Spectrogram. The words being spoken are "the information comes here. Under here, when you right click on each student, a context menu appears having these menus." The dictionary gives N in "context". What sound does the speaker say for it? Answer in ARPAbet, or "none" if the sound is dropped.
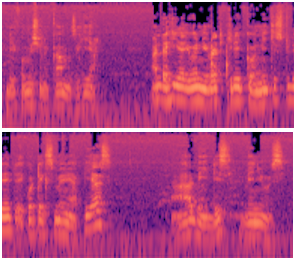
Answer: none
